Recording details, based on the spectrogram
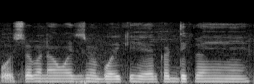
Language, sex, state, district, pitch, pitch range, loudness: Hindi, male, Uttar Pradesh, Deoria, 135 Hz, 130-135 Hz, -16 LUFS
